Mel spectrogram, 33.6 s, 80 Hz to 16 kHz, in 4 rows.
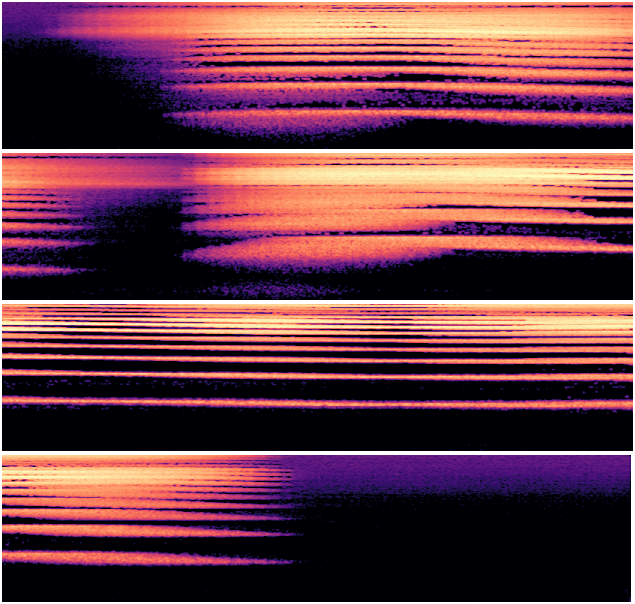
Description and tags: creepy-toy ps01
A snippet from one of my squeak toy sounds, paulstretched in Audacity. Sounds like some of those creepy ambience effects heard in horror movies.
horror, tension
